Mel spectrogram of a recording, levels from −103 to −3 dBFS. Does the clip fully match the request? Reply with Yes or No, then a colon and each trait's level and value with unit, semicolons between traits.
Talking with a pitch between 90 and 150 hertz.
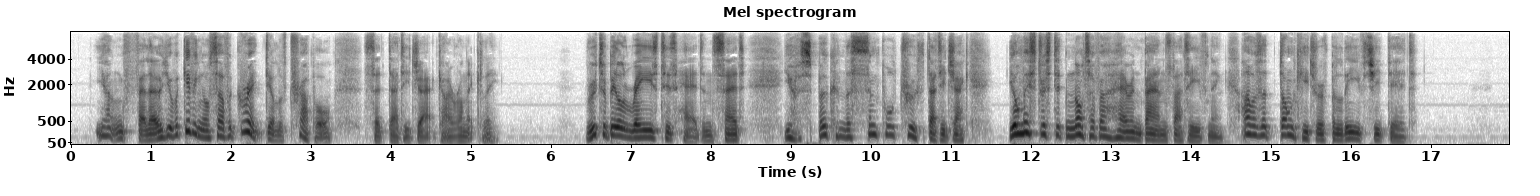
Yes: medium, 140 Hz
